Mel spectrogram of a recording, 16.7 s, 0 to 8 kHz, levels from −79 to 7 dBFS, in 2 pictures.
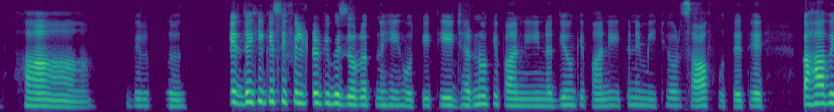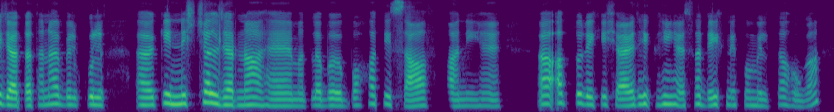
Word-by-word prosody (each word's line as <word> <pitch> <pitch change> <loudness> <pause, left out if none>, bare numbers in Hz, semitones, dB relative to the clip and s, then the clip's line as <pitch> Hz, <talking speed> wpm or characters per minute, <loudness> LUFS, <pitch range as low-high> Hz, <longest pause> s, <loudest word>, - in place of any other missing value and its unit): हाँ, 175 -2 +4
हाँ, 150 -2 -4 0.3
बिल्कुल। 175 -1 -9 0.5
ख़ैर 275 -4 +7
देखिए 275 +1 +6
किसी 285 0 +3
फ़िल्टर 260 -1 +4
की 250 - -1
भी 240 0 +5
ज़रूरत 205 -2 +1
नहीं 190 0 -5
होती 180 +1 -6
थी, 195 -1 +3
झरनों 195 +4 -2
के 220 - -7
पानी 180 -2 -2
नदियों 175 +3 -4
के 195 - -10
पानी 175 0 -6
इतने 195 +2 -10
मीठे 185 +1 -11
और 185 - -5
साफ़ 180 +1 +1
होते 160 +1 -5
थे। 170 -1 0 0.4
कहा 235 +3 +8
भी 245 0 +4
जाता 185 -2 +5
था - - -5
ना 225 +3 +1
बिल्कुल 200 0 -2 0.4
अ, 200 0 +3
कि 245 -1 +5
निश्चल 230 +3 +4
झरना 200 0 +3
है 175 -2 -2
मतलब 180 +2 -5 0.2
बहुत 225 +5 -7
ही 215 - -2
साफ़ 180 -1 0 0.2
पानी 170 0 -5
है 165 -2 -8 0.4
अ, - - +1
अब 245 +2 +2
तो 245 - +1
देखिए 210 0 -2
शायद 180 +2 +1
ही 225 - +2
कहीं 220 +1 -3
ऐसा 180 +6 -4
देखने 195 +1 -4
को 190 0 -12
मिलता 180 +3 -9
होगा। 175 - -9
190 Hz, 195 wpm, -22 LUFS, 175-215 Hz, 0.5 s, कहा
